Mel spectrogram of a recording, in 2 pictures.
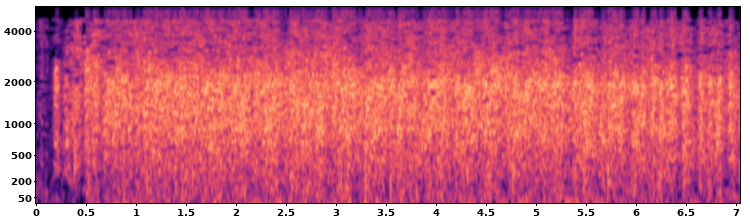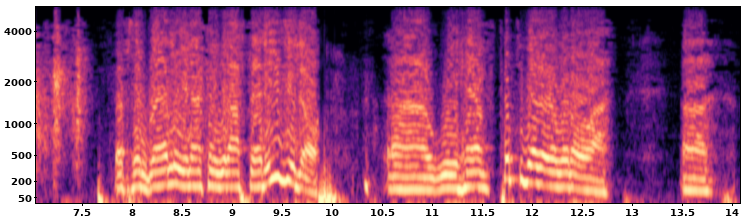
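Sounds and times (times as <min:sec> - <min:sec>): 
crowd applause: 0:00.0 - 0:07.6
speech: 0:07.8 - 0:10.0, 0:10.6 - 0:12.8, 0:13.5 - 0:13.9.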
